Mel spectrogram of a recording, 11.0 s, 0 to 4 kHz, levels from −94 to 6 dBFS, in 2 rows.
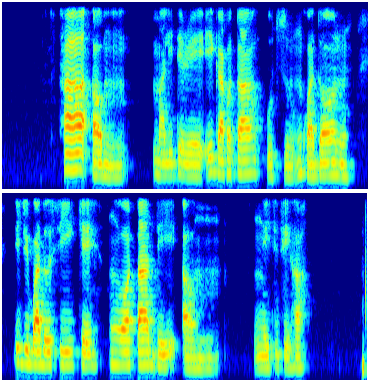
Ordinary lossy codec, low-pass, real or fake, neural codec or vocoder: none; 3.6 kHz; fake; vocoder, 44.1 kHz, 128 mel bands every 512 samples, BigVGAN v2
